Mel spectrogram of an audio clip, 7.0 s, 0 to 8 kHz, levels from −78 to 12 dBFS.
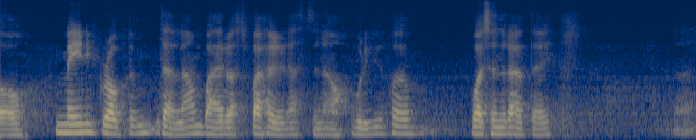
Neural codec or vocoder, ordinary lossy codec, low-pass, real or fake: codec, 16 kHz, 0.3 kbps, FocalCodec; none; none; fake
